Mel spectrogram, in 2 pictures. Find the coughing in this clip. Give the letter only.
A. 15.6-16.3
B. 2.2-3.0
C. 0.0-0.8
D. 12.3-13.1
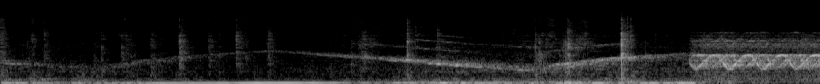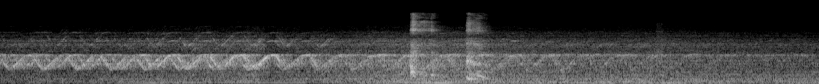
D.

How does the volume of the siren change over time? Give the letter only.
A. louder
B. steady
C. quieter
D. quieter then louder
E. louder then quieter
E.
